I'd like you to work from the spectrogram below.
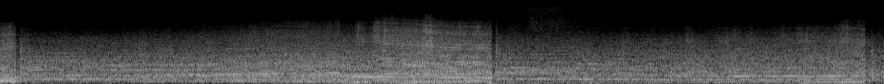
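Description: Race car engines roar continuously in a racing video game, an Alfa Romeo 156 among the field, loud and sustained with a rising pitch sweep and a brief gap near the middle as cars pass.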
